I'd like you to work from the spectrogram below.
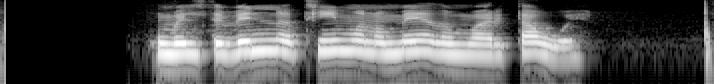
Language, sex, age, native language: Icelandic, female, 13, Icelandic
